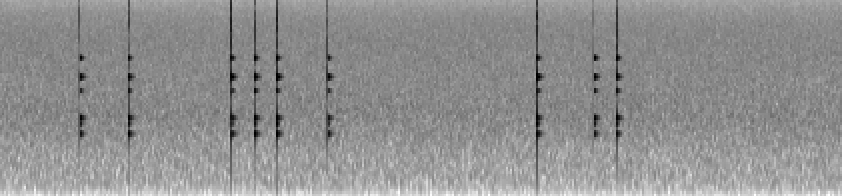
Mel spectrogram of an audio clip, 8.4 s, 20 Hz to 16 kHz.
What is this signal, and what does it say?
Tap code, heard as taps on glass, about 5 knocks a second. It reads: AL B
